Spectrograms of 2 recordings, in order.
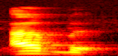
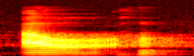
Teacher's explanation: kalau disukun dia jadi AB ini melibatkan dua bibir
